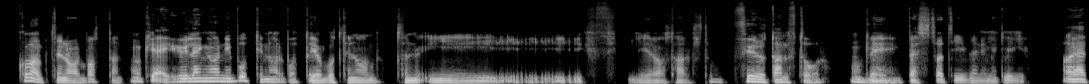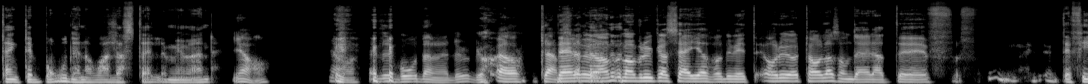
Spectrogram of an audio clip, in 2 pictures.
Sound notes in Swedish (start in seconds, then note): 14.2 skratt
